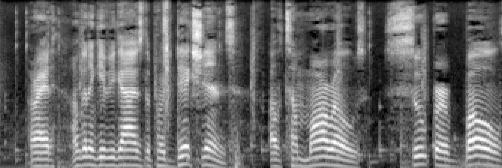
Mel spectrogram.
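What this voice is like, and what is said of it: Usual voice. Nothing is said of it.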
